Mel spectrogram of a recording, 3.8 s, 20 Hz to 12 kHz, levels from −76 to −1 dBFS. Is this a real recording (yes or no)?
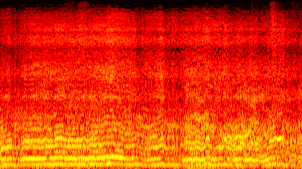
no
